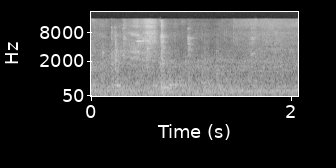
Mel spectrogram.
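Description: City bus interior: steady engine and road noise from the bus running.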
